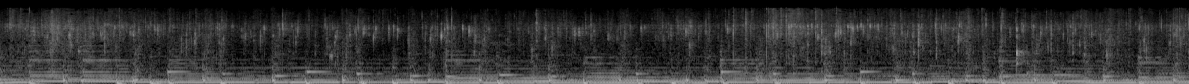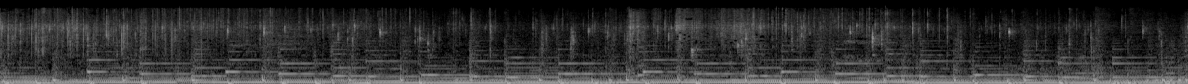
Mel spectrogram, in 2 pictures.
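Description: Fish pieces frying in hot oil in a wok: a steady crackling sizzle, over background music.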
